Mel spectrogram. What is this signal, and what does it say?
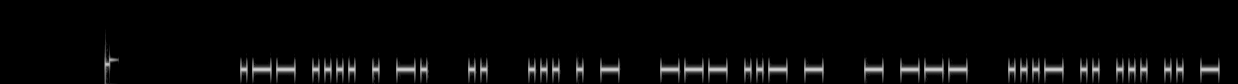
Morse code, heard as a keyed tone, about 21 wpm, 700 Hz. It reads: WHEN I SET OUT TO VISIT
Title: Sentences from Top 1000 Words - Review Part 6 - 20wpm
